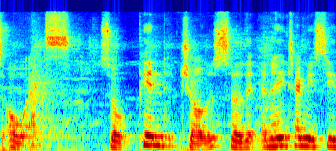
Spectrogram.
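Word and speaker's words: pintxos: in shows was p int x OS so pinned chose so that anytime you see the exit is pronounced chuck so the deal up there is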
